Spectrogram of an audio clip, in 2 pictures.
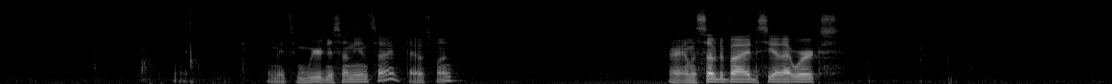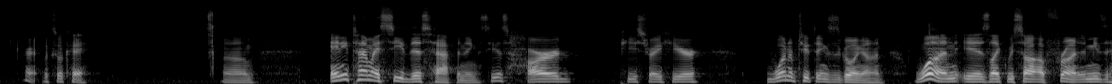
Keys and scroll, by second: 8.4 u.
